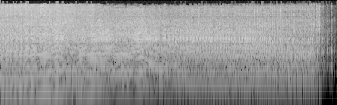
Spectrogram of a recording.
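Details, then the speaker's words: Rebuilt Weed Eater two-stroke trimmer; buzzes, sags and wanders in pitch then cuts out abruptly dropping to idle, running longer than before; owner believes idle is lean, plans L screw quarter turn counterclockwise. "so it ran even longer this time so i'm pretty confident that we still need to add just a little bit more fuel to get it to idle again since it's dying at idle speed"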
